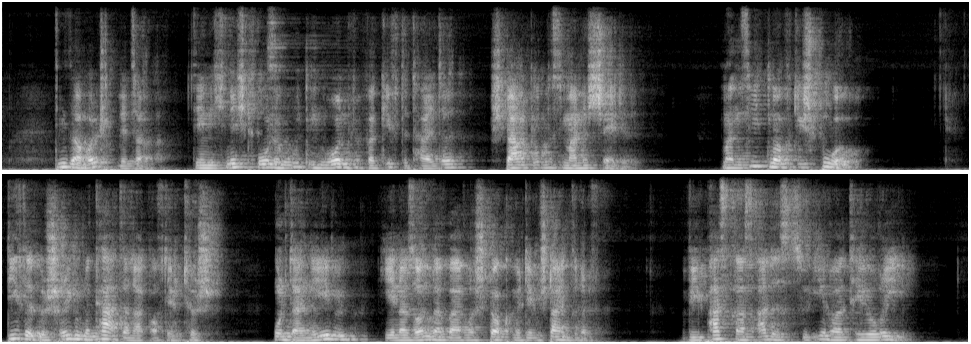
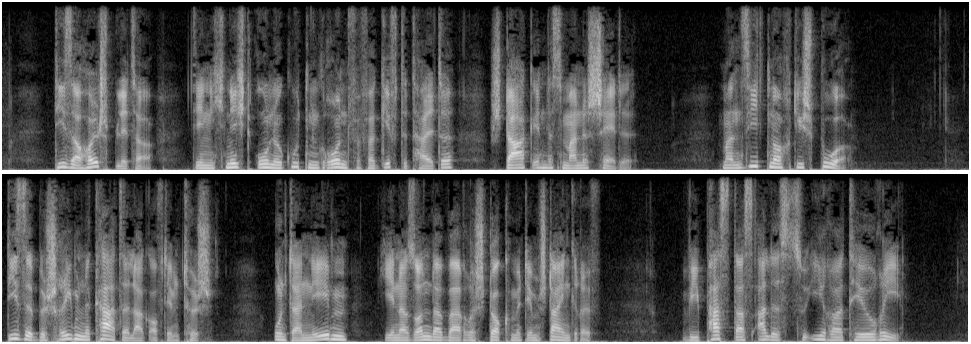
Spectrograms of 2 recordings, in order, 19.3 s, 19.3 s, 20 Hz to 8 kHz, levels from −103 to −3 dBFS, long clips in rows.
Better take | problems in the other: second | noise reduction (neural mask model DeepFilterNet 3)

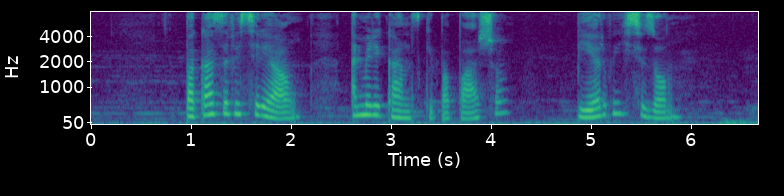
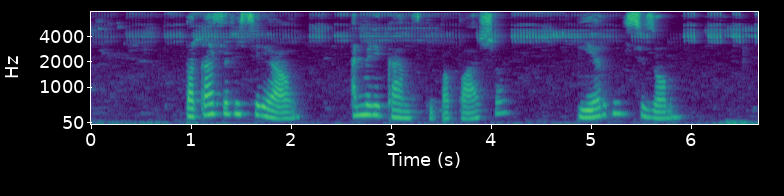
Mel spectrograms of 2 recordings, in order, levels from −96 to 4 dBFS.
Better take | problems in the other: first | noise reduction (classical method log-MMSE)

